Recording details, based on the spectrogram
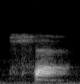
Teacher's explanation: Kemudian huruf in, huruf shin ya, ini ya, sampai menempel itu ya, sama-sama tengah lidah tapi beda caranya dengan jim, tidak sampai naik atau tidak sampai menempel ya, hanya mendekat. Dan sebarkan udaranya, sya ada udara menyebar dan mengalir ya, sya, tapi jangan sampai ya, seringkali kita baca sya tidak ya, sya tidak sya ya, sya ya.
